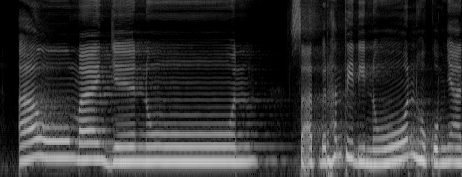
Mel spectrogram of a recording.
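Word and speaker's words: مَجْنُونٌ: Jimnya hukumnya qalqalah sughra karena jimnya sudah sukun asli dan berada di tengah bacaan. Dibacanya memantul, pantulannya kecil. Au majnun.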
